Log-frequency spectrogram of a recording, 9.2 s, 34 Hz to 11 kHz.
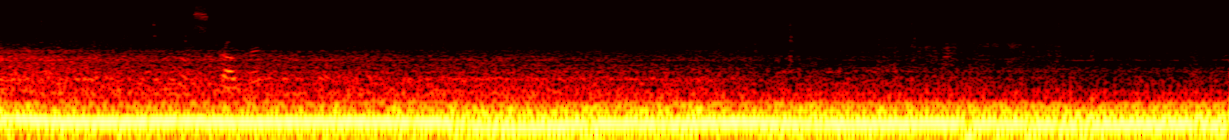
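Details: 331 stroker V8 in a GT, running after a failed brand-new part caused no spark; deep, steady rumble with an even beat and no misses or rattles, healthy.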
